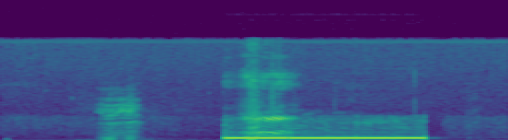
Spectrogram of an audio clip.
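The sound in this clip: A telephone ringing tone sounds as a single loud, steady low-pitched beep lasting about a second, preceded by a brief vocal sound and then followed by silence.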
